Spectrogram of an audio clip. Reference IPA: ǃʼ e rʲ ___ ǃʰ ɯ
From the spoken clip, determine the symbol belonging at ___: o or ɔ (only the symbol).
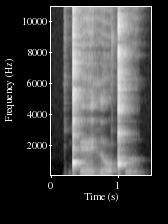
o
